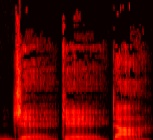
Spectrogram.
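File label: "jeketa", concatenated syllables; Affixing experiment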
